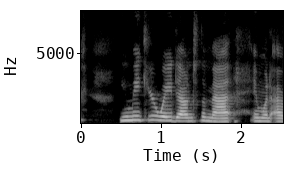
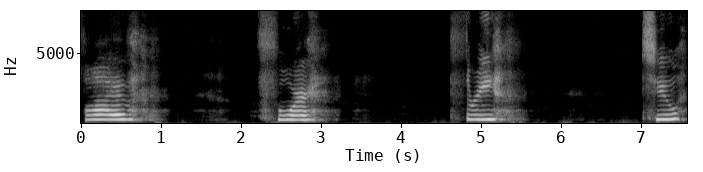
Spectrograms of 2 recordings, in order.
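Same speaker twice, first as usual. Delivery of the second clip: shaking with effort; 5 semitones higher, 5 dB louder, much slower than usual. Real, not acted. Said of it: "my legs are shaking".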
